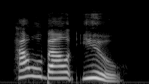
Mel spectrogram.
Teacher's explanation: Notice the intonation falls here because the speaker is going to follow it up with a detailed question.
